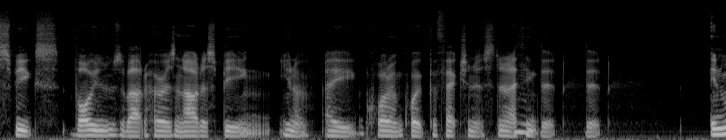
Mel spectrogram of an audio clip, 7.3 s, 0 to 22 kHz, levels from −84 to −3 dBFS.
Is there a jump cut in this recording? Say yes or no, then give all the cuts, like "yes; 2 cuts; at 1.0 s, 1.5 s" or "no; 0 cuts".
yes; 1 cut; at 5.8 s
